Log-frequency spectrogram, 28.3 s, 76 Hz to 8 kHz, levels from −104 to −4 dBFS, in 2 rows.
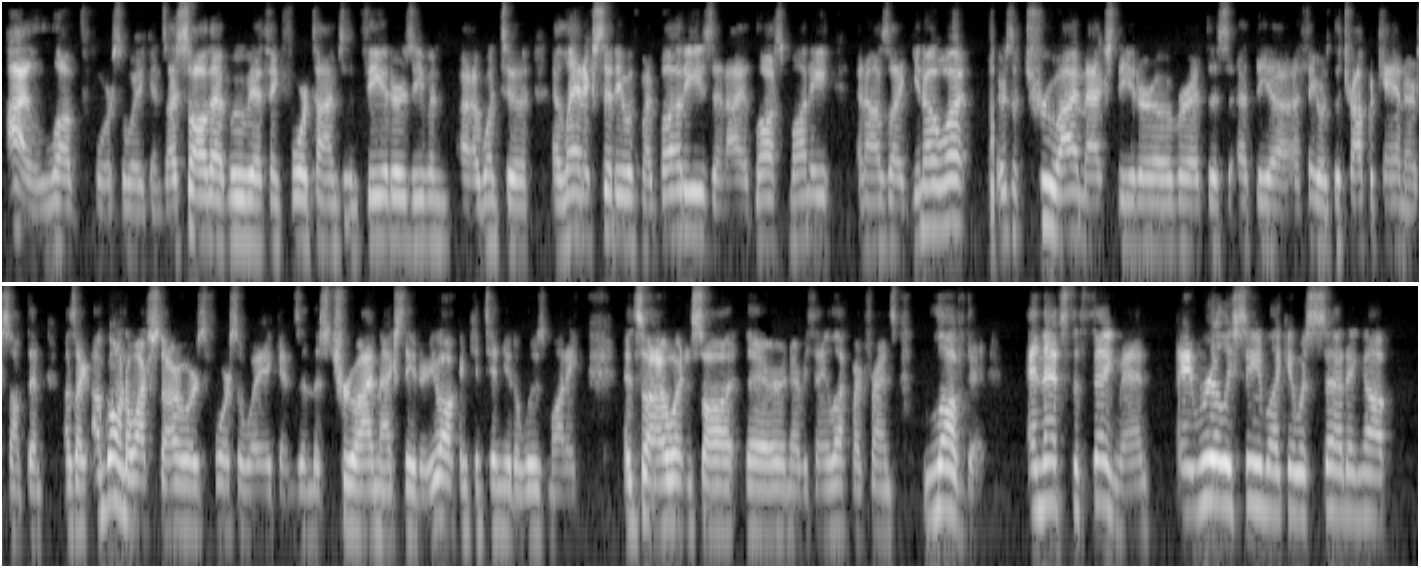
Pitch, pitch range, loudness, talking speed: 150 Hz, 140-175 Hz, -25 LUFS, 225 wpm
